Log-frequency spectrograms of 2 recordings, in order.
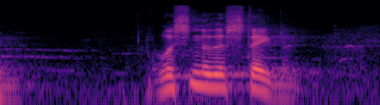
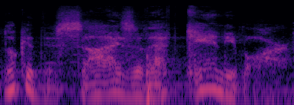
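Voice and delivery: whispered, awestruck announcer voice; imitating a kid's hushed announcer voice; radio announcer; 9 semitones lower, 15 dB quieter than usual. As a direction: whisper it like a late-night radio host. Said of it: "voice turned into a radio announcer".

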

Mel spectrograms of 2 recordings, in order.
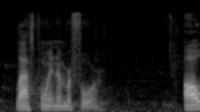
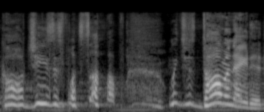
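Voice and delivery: high, loud, gushing angel greeting; over-the-top celebratory hype; excited Gabriel; 11 semitones higher, 6 dB louder, slower than usual. Acted. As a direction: burst out like a thrilled buddy. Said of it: "he's just so excited".

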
